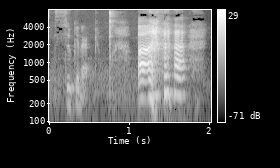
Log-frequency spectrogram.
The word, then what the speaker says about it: Sukanek: Everyone doesn't pronounce it right, but her last name is Sukanek, but she has always been called Sukanek or Sukanek. But it's Sukanek.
